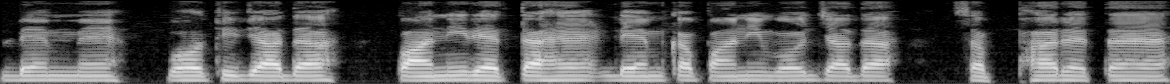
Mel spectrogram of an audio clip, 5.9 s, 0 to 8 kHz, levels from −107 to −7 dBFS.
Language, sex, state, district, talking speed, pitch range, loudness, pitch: Hindi, male, Bihar, Lakhisarai, 165 wpm, 145-150 Hz, -22 LUFS, 145 Hz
